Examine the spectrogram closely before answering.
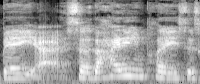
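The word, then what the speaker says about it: Beje: it's spelled b e je e but it's pronounced Bea so the hiding place is called the baa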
